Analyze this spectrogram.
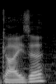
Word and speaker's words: geyser: Just to clear something up, I pronounce it geyser, but the Del Boy joke was already in there, and I realized it would create a discontinuity to the joke if I pronounced it in two different ways. I don't actually say geyser as geezer, I'm not a monster.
